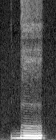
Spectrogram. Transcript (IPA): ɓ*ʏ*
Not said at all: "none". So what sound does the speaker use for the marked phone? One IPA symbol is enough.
u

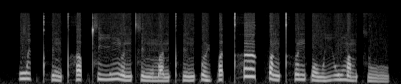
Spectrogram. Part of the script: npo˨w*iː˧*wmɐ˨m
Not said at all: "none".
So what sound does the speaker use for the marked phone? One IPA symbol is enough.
iː˧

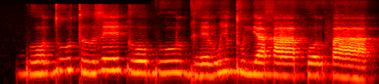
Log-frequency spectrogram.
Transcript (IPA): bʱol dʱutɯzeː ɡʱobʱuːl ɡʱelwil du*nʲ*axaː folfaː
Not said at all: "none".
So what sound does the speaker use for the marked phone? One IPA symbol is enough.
nʲ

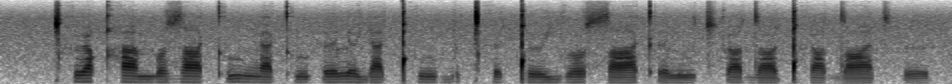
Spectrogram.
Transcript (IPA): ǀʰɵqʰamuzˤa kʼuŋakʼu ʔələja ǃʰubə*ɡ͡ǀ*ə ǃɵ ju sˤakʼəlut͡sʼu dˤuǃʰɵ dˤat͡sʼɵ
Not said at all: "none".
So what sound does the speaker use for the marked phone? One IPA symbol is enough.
ǀʰ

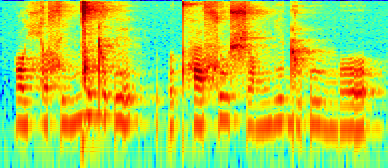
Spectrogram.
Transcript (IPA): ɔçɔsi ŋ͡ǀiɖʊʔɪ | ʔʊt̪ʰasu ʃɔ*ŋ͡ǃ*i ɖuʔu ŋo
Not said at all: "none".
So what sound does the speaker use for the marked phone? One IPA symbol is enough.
ŋ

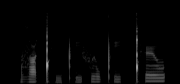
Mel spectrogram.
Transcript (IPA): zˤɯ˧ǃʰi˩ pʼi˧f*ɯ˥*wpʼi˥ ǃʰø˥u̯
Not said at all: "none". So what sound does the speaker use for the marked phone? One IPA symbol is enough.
ɯ˥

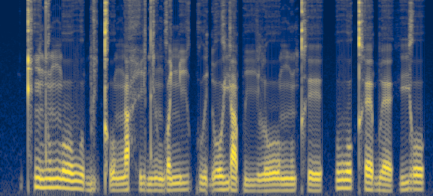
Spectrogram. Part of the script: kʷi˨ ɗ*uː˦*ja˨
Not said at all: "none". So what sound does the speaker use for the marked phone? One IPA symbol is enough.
oː˦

